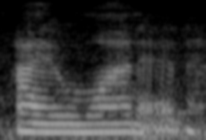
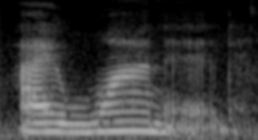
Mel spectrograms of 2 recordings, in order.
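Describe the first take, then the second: The two takes are said the same way.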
